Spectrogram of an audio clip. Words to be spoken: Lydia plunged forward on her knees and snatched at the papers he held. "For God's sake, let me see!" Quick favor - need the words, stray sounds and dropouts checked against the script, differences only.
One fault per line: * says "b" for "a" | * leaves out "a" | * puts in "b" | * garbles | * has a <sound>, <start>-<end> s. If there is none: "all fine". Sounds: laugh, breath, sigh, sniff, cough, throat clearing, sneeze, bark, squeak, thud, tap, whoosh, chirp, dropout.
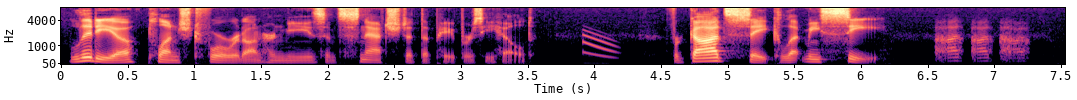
* has a chirp, 3.9-4.2 s
* has a laugh, 6.6-7.3 s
